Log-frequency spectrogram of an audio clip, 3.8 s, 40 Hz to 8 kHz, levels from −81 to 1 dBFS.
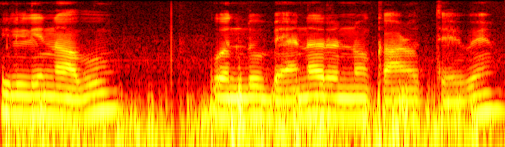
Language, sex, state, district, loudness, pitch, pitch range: Kannada, male, Karnataka, Koppal, -16 LUFS, 115 Hz, 105-125 Hz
